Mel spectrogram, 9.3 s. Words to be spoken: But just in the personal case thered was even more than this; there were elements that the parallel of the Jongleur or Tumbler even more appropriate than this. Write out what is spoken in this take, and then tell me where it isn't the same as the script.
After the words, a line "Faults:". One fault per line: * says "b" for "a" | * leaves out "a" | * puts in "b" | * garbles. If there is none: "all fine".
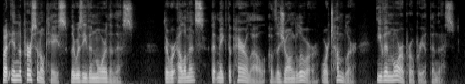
But in the personal case there was even more than this; there were elements that make the parallel of the Jongleur or Tumbler even more appropriate than this.
Faults:
* leaves out "just"
* says "there" for "thered"
* puts in "make"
